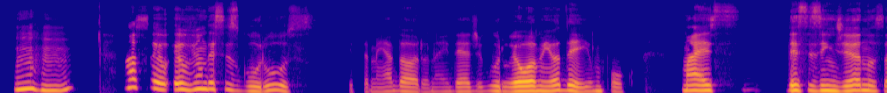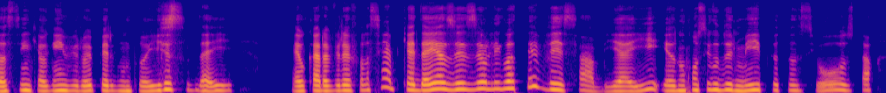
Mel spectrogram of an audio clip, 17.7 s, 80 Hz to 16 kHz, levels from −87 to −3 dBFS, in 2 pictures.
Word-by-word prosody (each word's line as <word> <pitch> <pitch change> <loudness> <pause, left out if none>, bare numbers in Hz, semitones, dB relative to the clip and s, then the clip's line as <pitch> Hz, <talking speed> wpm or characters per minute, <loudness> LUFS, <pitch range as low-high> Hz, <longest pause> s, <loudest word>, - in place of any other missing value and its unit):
Uhum. 230 -3 +2 0.5
Nossa, 310 -1 -2
eu 235 -4 +4
eu 235 0 +5
vi 225 - 0
um 255 - +5
desses 245 -3 -1
gurus, 180 0 -4 0.4
e - - -24
também 155 +1 -18
adoro, 165 -4 -6
né, 160 +1 -19
a - - -18
ideia 165 0 -7
de 165 0 -15
guru. 175 -2 -5
Eu 175 +1 +9
amo 185 0 +6
e 180 - +1
odeio 195 -5 +1
um 180 - -3
pouco, 160 -3 -14 0.5
mas 200 0 +2 0.5
desses 200 -2 +3
indianos 195 0 +3
assim, 190 +4 0
que 195 - -11
alguém 190 +2 0
virou 190 -1 -3
e - - +2
perguntou: 185 -2 -4
"Isso 215 +4 0
daí?". 195 0 -3 0.6
Aí 180 - -1
o - - -4
cara 190 0 +1
virou 195 +2 0
e - - -6
falou 210 +2 -9
assim: 220 +10 -12
"É, 315 - -3
porque 225 -4 -1
daí, 210 +4 +4
às 245 -3 +3
vezes, 235 -1 +1
eu 260 - +4
ligo 255 +1 -2
a 270 - +4
tv, 255 -10 -1
sabe, 185 -6 -11
e 180 - -2
aí 180 +8 -2
eu 190 -1 -2
não 195 - 0
consigo 220 +2 -1
dormir, 210 0 +1
porque 220 0 -14
eu - - -6
tô 205 +1 -14
ansioso 210 +1 -6
e - - -74
tal, 215 -1 -9
200 Hz, 210 wpm, -25 LUFS, 180-220 Hz, 0.6 s, Eu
